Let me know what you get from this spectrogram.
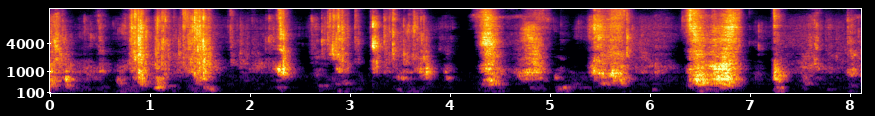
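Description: Close-miked eating of a breaded fried chicken burger and french fries: irregular crunchy bites and chewing, one burst after another.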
